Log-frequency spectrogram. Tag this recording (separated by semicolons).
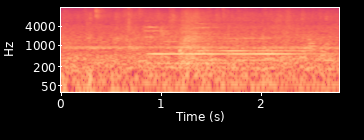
announcement-sound; automated-sounds; field-recording; rail; railway; train; trains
